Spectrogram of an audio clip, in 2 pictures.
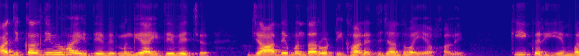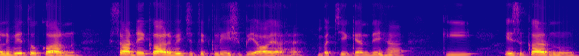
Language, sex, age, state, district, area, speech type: Punjabi, female, 45-60, Punjab, Hoshiarpur, urban, spontaneous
